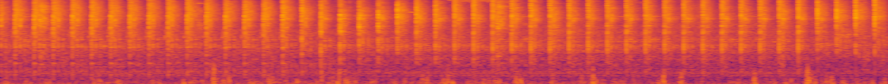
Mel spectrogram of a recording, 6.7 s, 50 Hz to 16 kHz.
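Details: Pneumatic radial shockwave therapy handpiece (10-bar machine) firing, energy raised to 10 bar, frequency being decreased: rapid, sharp mechanical clacking pulses at roughly 100 per minute over a steady hum.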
